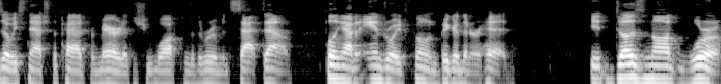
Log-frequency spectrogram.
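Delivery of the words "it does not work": very slow, each word distinct and deliberate. [name] speaks in a room with Meredith and Zoe, slowly and distinctly. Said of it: "slowly and distinctly".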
